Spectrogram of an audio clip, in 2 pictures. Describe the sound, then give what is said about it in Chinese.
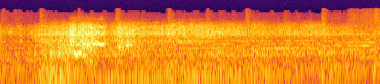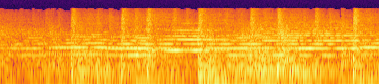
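A car engine revs and pulls away with tires squealing and skidding, loud, the roar swelling again in the second half with no voices. Vice President Truman's car rushing off after a phone call from the White House. “放低电话，二话不说就冲出门，上咗汽车。”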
